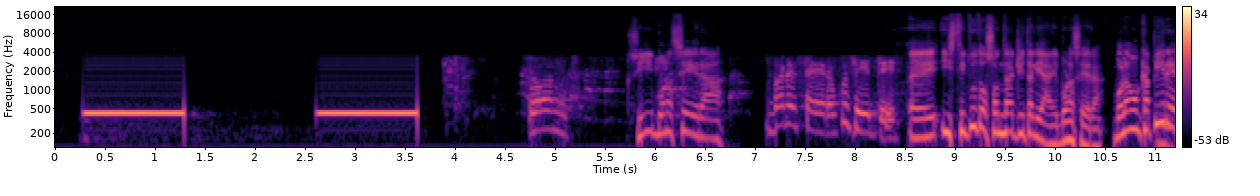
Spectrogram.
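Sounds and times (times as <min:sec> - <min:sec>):
ringback tone of an outgoing telephone call: 0:00.3 - 0:01.3, 0:02.6 - 0:03.6
speech: 0:05.0 - 0:11.2.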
